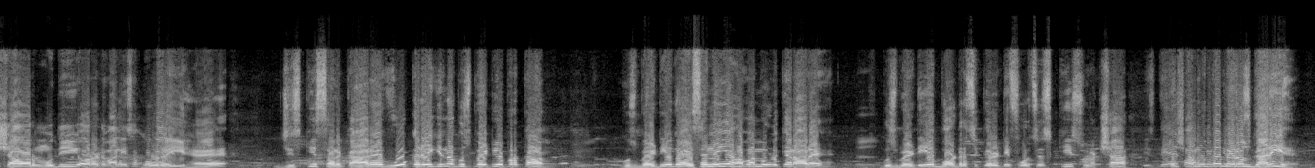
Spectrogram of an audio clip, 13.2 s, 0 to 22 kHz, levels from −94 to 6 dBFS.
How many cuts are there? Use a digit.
2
